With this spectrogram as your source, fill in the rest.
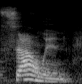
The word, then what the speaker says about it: Samhain: But it was also a pagan holiday called Samhain. The name is a little bit weird, but I'm gonna insert the actual word here, but it's pronounced Samhain.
